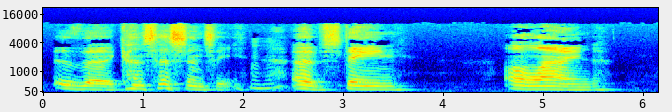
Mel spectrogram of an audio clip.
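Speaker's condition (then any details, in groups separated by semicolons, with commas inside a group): Speech impediment from birth oxygen loss; distinguished one-of-a-kind unique accent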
